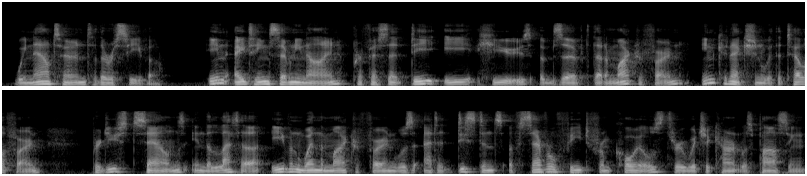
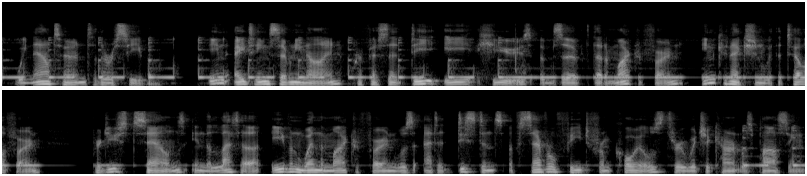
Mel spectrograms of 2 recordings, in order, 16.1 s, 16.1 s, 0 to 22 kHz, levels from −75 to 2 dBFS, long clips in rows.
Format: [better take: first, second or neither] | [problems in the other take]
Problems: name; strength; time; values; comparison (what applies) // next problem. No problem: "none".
first | noise reduction (neural mask model RNNoise)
